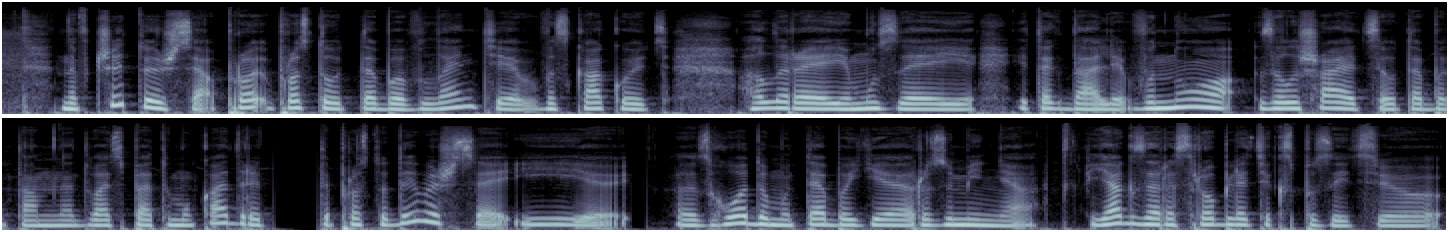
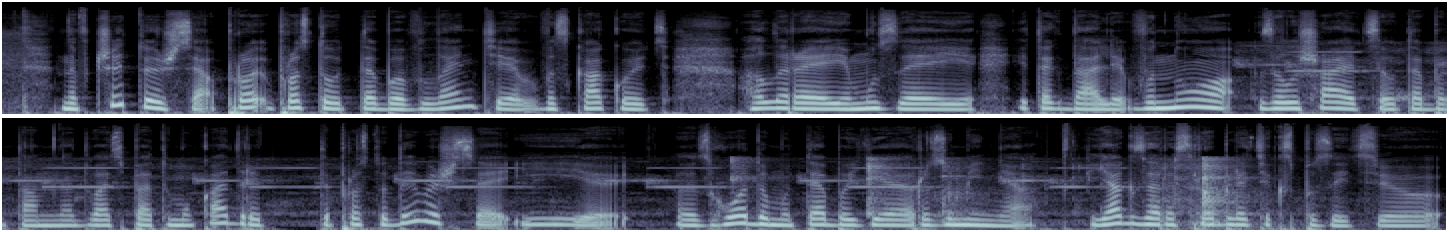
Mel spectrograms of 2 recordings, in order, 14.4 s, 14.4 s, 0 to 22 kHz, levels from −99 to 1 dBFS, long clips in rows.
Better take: first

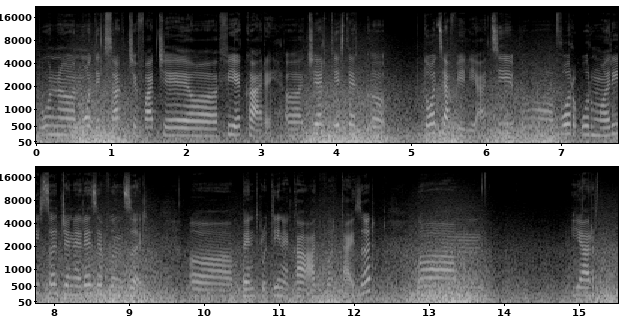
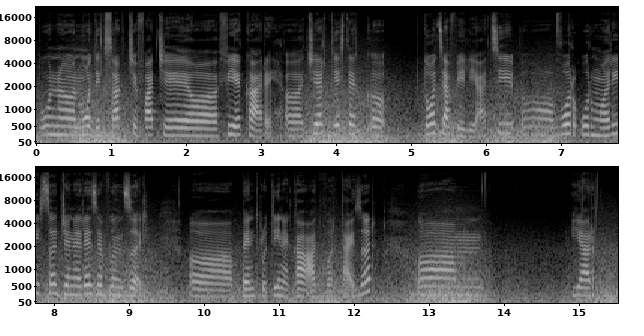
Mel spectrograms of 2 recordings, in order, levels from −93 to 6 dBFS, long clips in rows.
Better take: second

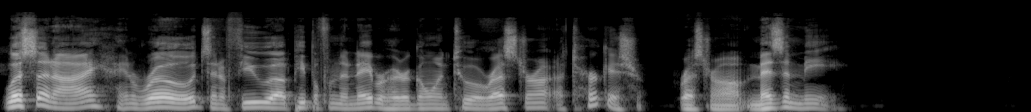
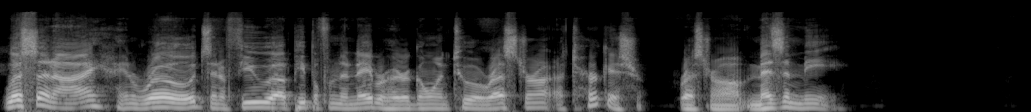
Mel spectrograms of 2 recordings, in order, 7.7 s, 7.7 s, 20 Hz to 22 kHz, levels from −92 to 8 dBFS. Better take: first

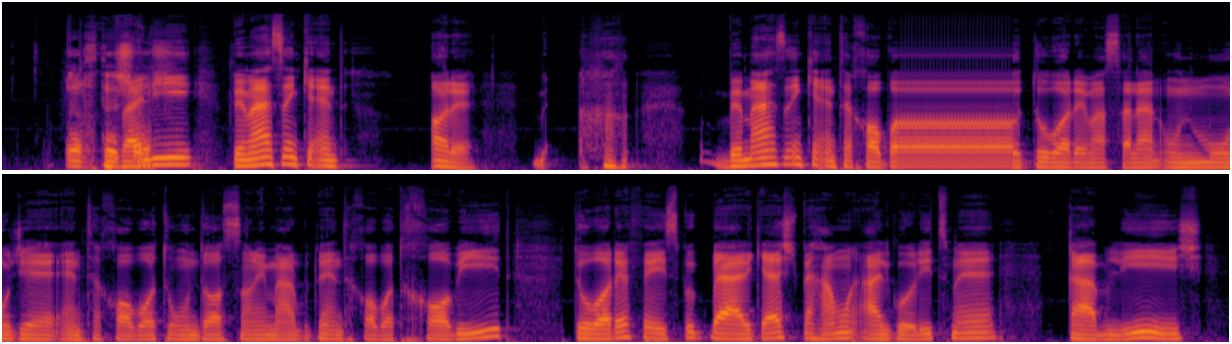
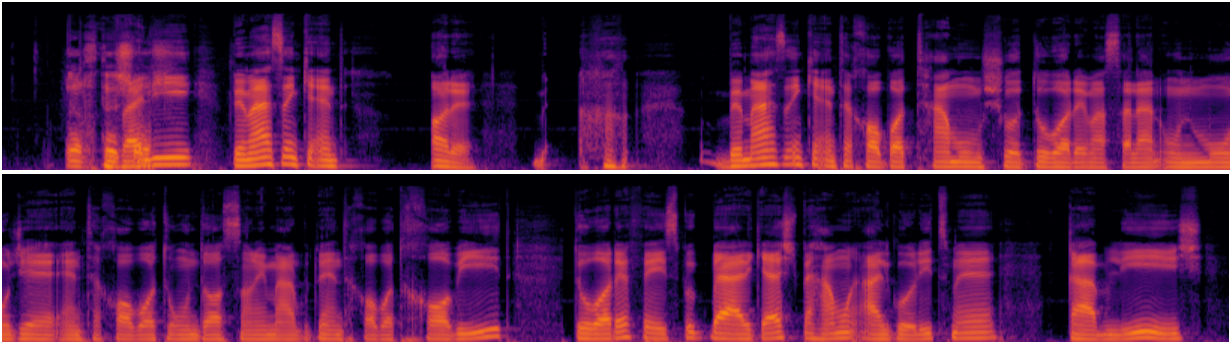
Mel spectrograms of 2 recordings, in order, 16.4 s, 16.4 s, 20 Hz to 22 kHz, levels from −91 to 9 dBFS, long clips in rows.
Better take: second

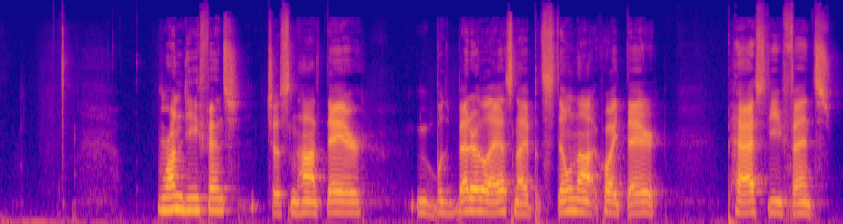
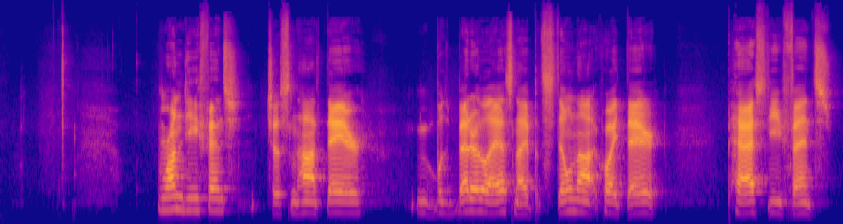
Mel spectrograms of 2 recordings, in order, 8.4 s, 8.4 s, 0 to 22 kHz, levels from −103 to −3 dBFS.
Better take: first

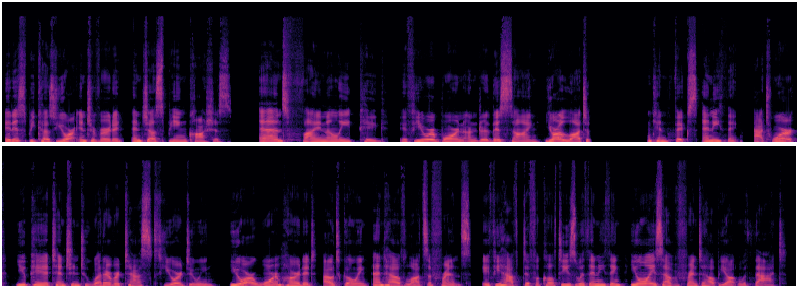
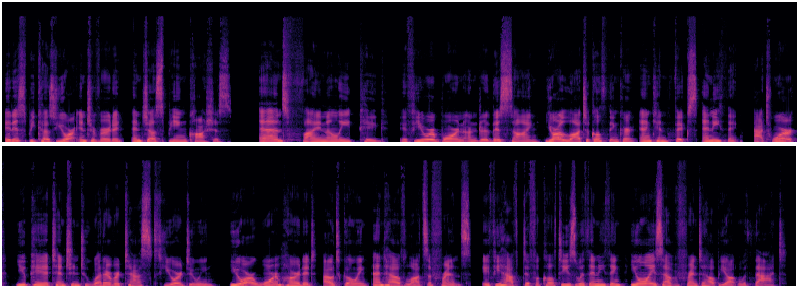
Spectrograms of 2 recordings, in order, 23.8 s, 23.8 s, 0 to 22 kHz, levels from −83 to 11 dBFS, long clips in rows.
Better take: second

